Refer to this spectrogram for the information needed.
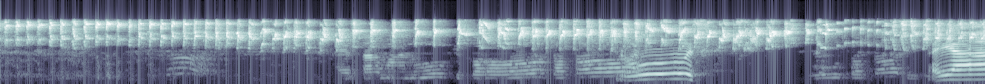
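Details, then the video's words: Caged lovebird holding a long ngekek trill approaching three minutes, a dense stream of high, sharp chattering notes rippling without pause while men talk excitedly in Sundanese and Indonesian over it. "ngekek durasi panjang"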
